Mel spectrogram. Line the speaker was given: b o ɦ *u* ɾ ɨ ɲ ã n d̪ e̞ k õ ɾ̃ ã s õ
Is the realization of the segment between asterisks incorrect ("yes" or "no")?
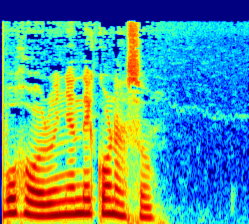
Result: yes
